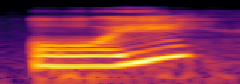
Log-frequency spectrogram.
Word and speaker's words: Hoy: Hoy significa hoje, assim como no português o H não tem pronúncia no espanhol.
